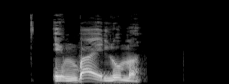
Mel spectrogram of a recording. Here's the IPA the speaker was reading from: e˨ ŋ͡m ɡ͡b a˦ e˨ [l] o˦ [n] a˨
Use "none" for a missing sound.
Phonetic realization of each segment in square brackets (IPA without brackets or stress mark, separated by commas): l, m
